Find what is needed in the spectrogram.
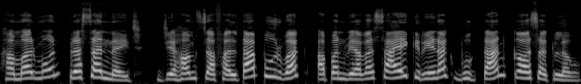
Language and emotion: Maithili, happy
